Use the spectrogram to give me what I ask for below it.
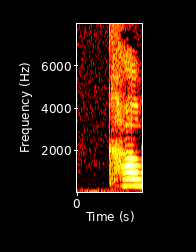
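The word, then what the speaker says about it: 가: صدای ا رو میده میگیم صدای که به علاوه صدای آ چه صدایی رو میده صدای یا تلفظ کا رو میده کا کا یعنی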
